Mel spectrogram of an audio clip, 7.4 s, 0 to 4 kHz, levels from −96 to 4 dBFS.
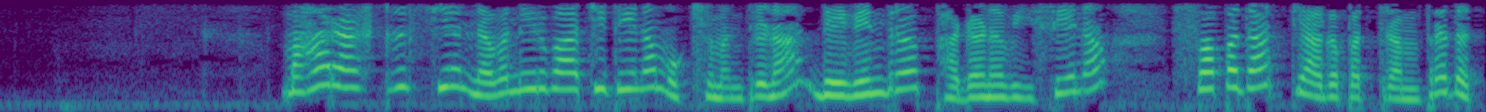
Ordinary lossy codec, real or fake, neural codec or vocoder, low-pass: none; fake; vocoder, 44.1 kHz, 80 mel bands, Vocos; 3.6 kHz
